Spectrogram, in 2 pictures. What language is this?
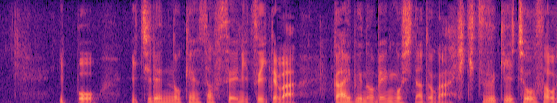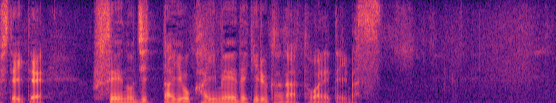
Japanese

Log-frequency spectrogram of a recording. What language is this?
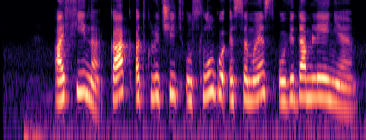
Russian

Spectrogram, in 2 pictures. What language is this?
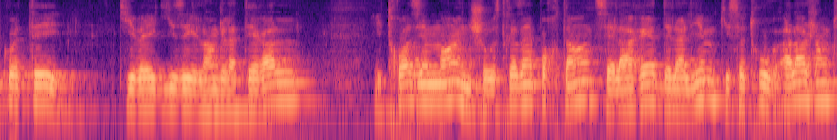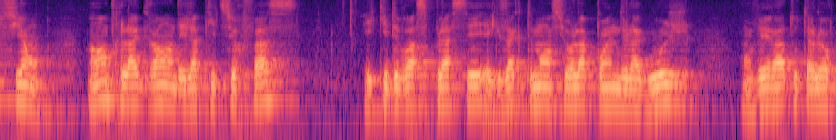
French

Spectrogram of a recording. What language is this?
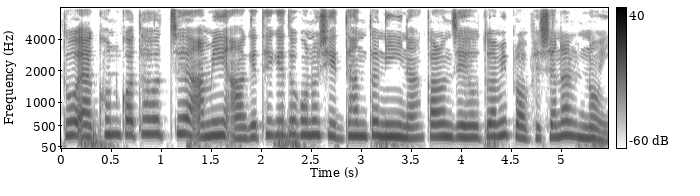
Bangla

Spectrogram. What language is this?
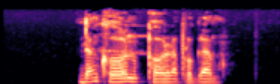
Esperanto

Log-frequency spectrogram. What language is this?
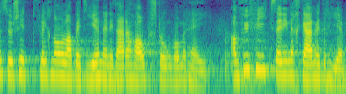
Swiss German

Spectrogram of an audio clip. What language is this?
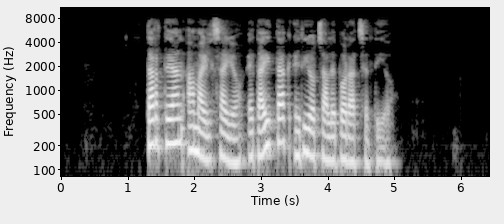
Basque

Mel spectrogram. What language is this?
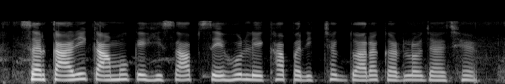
Maithili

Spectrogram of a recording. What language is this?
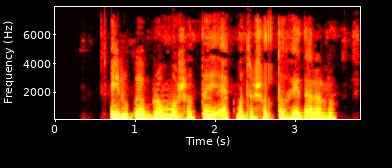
Bangla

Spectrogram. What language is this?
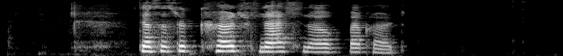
English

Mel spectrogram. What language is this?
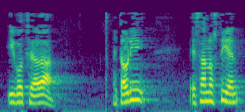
Basque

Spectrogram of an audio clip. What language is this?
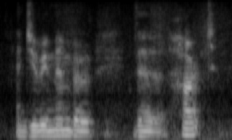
English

